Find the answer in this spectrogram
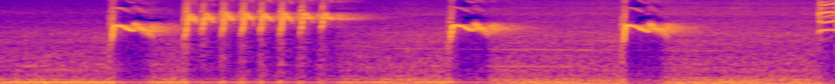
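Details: Light-vented bulbul singing as a tutor for captive birds: a high, falling note, then a rapid buzzy rattle of about ten pulses, then two more separated downward-sweeping notes over a faint low hum.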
